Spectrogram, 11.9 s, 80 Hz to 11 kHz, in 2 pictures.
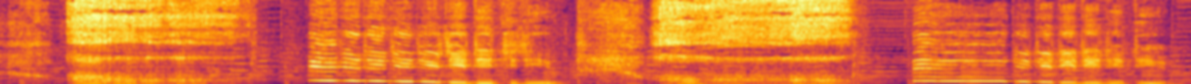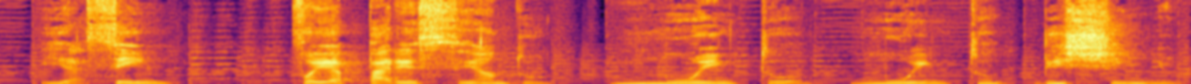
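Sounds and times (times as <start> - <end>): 
voice imitating a sleepy fox snoring loudly: 0.0 - 1.4, 3.1 - 5.0
speech: 0.4 - 1.2, 2.0 - 4.4, 5.2 - 11.9.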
